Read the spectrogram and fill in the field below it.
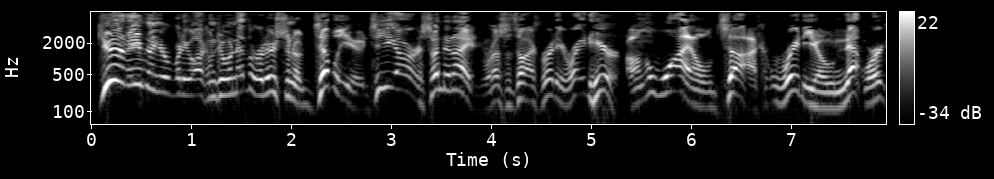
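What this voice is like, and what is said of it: Exaggerated radio announcer voice. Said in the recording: “radio voice ... That was a bad Mauro Ranallo impression ... it sort of morphed into Mauro Ranallo ... this is starting to sound like Mauro”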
